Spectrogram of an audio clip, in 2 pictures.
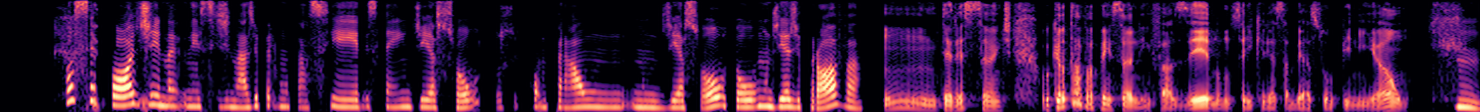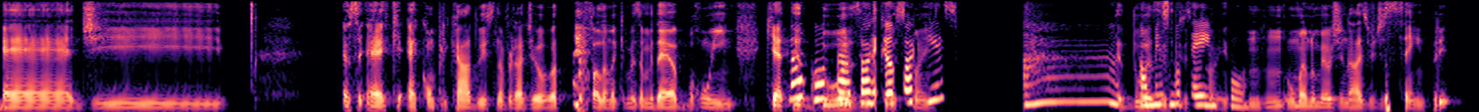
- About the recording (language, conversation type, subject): Portuguese, advice, Como posso lidar com a falta de um parceiro ou grupo de treino, a sensação de solidão e a dificuldade de me manter responsável?
- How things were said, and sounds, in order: drawn out: "de"; tapping; chuckle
